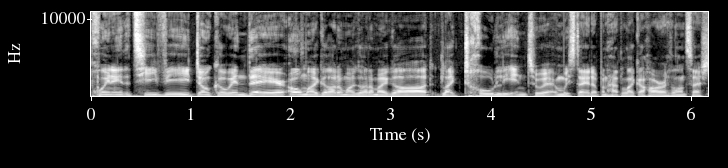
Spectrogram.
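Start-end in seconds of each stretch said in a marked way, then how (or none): 1.0-3.5 put-on screaming, carried away. Retelling how she reacted while watching the TV, imitating her screaming. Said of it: "she was screaming".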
